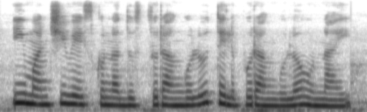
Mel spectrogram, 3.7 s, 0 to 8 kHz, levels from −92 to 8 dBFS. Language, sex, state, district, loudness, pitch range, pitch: Telugu, female, Telangana, Hyderabad, -13 LUFS, 185-220 Hz, 200 Hz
